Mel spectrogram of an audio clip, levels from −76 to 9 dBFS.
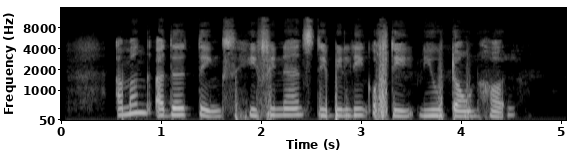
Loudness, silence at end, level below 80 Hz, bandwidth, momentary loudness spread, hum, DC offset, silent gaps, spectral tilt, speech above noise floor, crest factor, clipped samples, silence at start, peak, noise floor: -22 LUFS; 0.5 s; -46 dBFS; 11.5 kHz; 7 LU; none; under 0.1%; none; -4 dB/octave; 25 dB; 20 dB; under 0.1%; 0.15 s; -2 dBFS; -47 dBFS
